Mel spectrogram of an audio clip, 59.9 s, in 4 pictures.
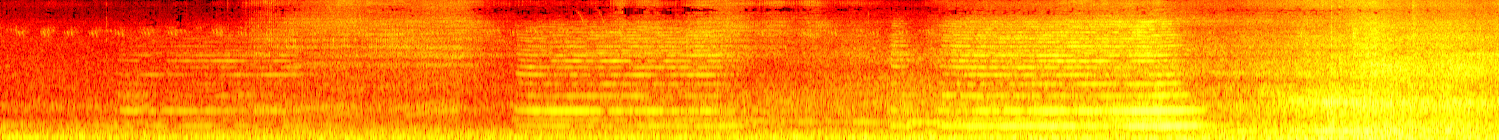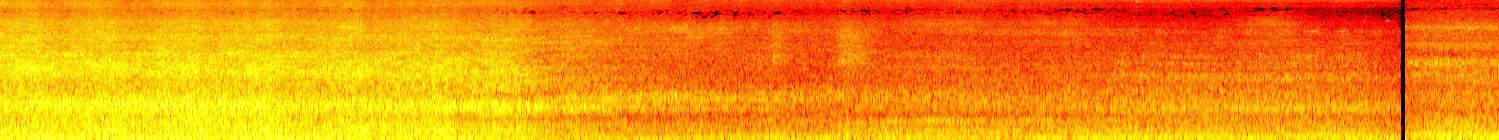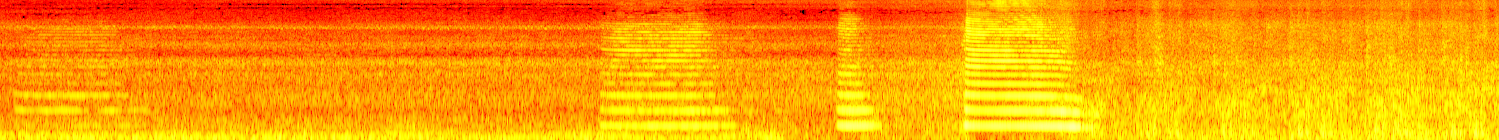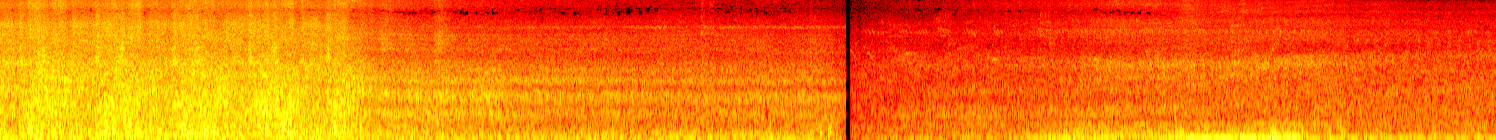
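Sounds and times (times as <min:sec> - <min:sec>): rushing wheel and rail noise: 0:00.0 - 0:59.9
train rumbling: 0:00.0 - 0:59.9
train horn blasts: 0:01.1 - 0:12.2, 0:30.1 - 0:31.7, 0:35.9 - 0:37.7, 0:38.3 - 0:38.9, 0:39.6 - 0:41.0.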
